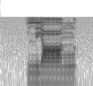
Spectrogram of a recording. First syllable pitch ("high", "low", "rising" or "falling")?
high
